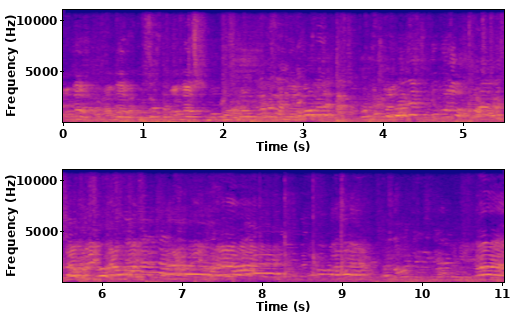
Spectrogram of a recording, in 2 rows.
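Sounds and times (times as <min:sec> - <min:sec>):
crowd chatter and calling out: 0:00.0 - 0:11.0.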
